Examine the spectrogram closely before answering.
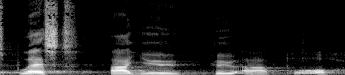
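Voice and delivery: slow, solemn Blessed are you who are poor; measured reading of scripture; slow quoted beatitude. Acted. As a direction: let each word of Jesus settle. Preacher voices Jesus slowly.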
